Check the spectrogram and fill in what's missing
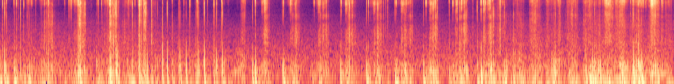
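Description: Long nails scratch and tap fast over a small, solid pink Himalayan rock-salt crystal lamp. The result is a dense run of bright, dry rasps broken by quick, short taps with a low, soft thump beneath, each sound dying away almost at once.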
